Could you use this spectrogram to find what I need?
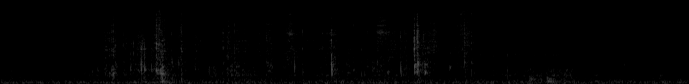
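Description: Card paper rustles and taps as it is handled.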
